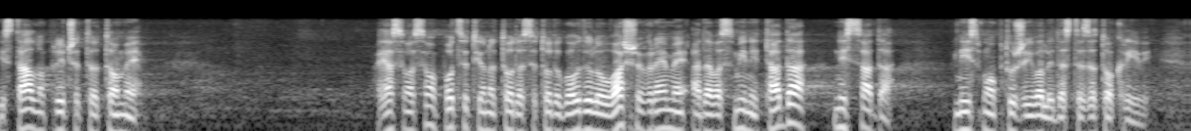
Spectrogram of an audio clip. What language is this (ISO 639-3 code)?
srp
